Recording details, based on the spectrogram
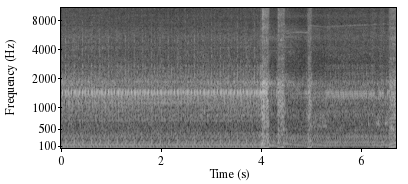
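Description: Diesel idling with a thin steady high whistle over a light hiss that cuts out midway; turbo whine, cause unconfirmed.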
